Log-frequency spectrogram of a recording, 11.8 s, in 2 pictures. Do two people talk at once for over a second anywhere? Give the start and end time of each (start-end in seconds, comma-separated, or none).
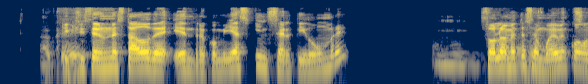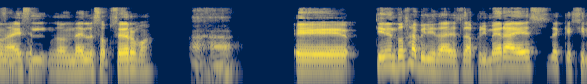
4.8-6.3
